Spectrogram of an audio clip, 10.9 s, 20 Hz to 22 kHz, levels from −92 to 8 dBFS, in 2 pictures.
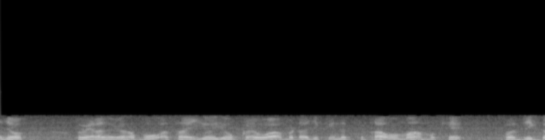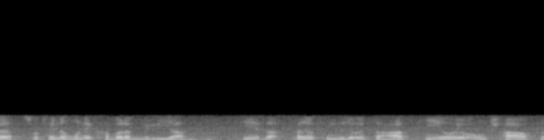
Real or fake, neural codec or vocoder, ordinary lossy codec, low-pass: real; none; AAC, 16 kbps; 7.2 kHz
